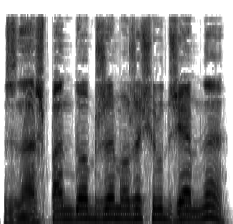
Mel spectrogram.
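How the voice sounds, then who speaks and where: A man's voice: a little high, animated, extremely slow, no room sound, studio quality, pitched above the performer's own voice. A man voicing a brusque, doubting middle-aged ship's master in an audiobook. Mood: doubtful.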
